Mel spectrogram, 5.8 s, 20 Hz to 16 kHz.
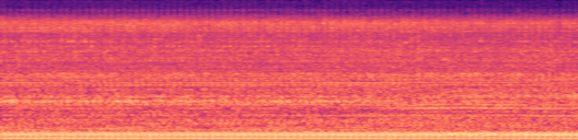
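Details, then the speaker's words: John Deere X350 mower, run on a little choke with an electric fuel pump in line, has a steady single-cylinder idle thump with a slight rise and fall in speed. The owner is convinced the pulse fuel pump is fine and suspects a fuel line obstruction. "Okay, it's got a little bit of surge into it. The only thing I know to do, I'm convinced that the fuel pump is not the issue."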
